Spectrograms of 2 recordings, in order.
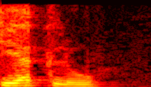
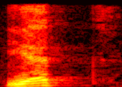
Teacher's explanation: لازم طرف لساني يلمس في مخرج التاء وهو اصول الثنايا العليا · Shown in: second take · طرف اللسان مع اصول الثنايا العليا، اللي هم فين اصول الثنايا العليا؟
